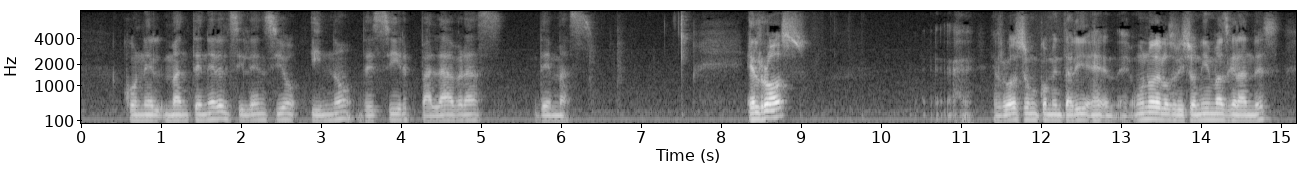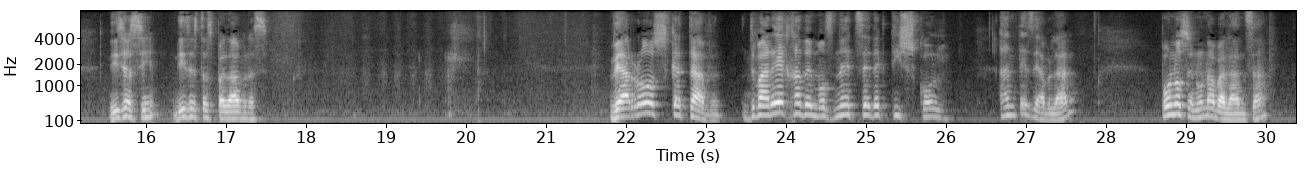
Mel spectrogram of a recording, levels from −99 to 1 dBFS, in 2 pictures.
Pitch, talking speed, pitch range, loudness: 120 Hz, 80 wpm, 110-155 Hz, -19 LUFS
